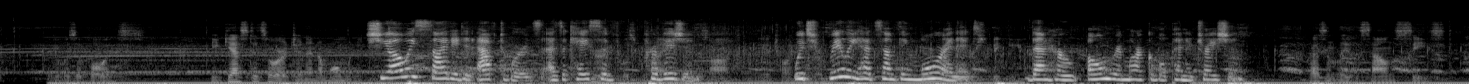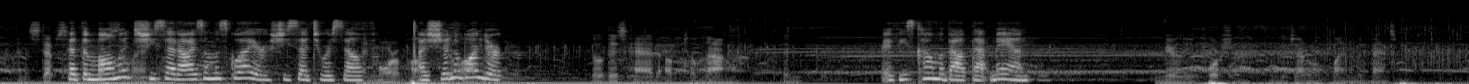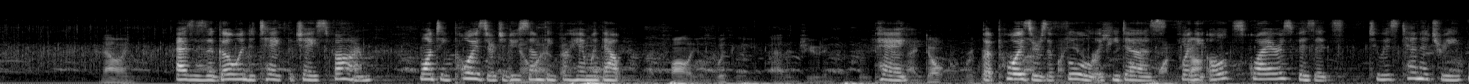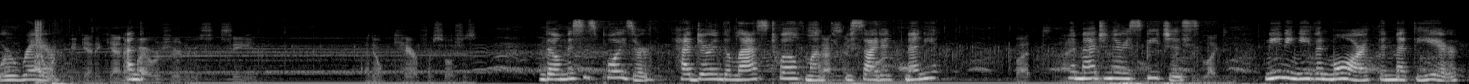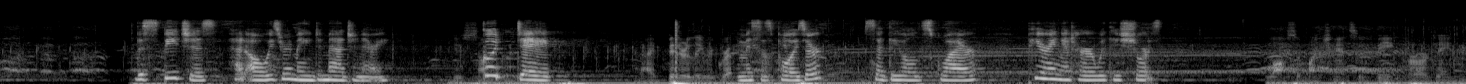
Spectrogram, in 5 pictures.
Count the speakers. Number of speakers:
two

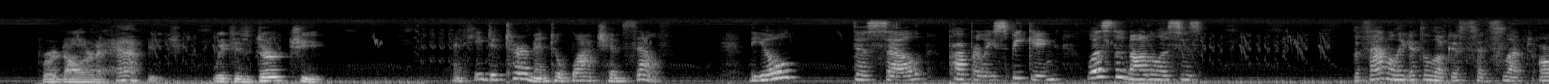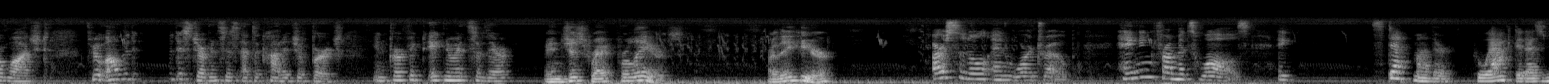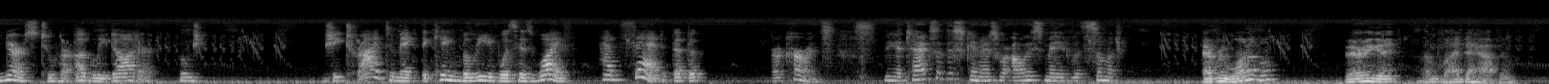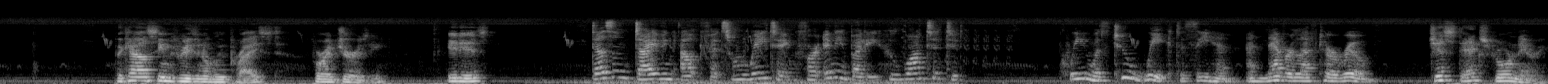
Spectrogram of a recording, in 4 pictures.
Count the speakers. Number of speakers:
four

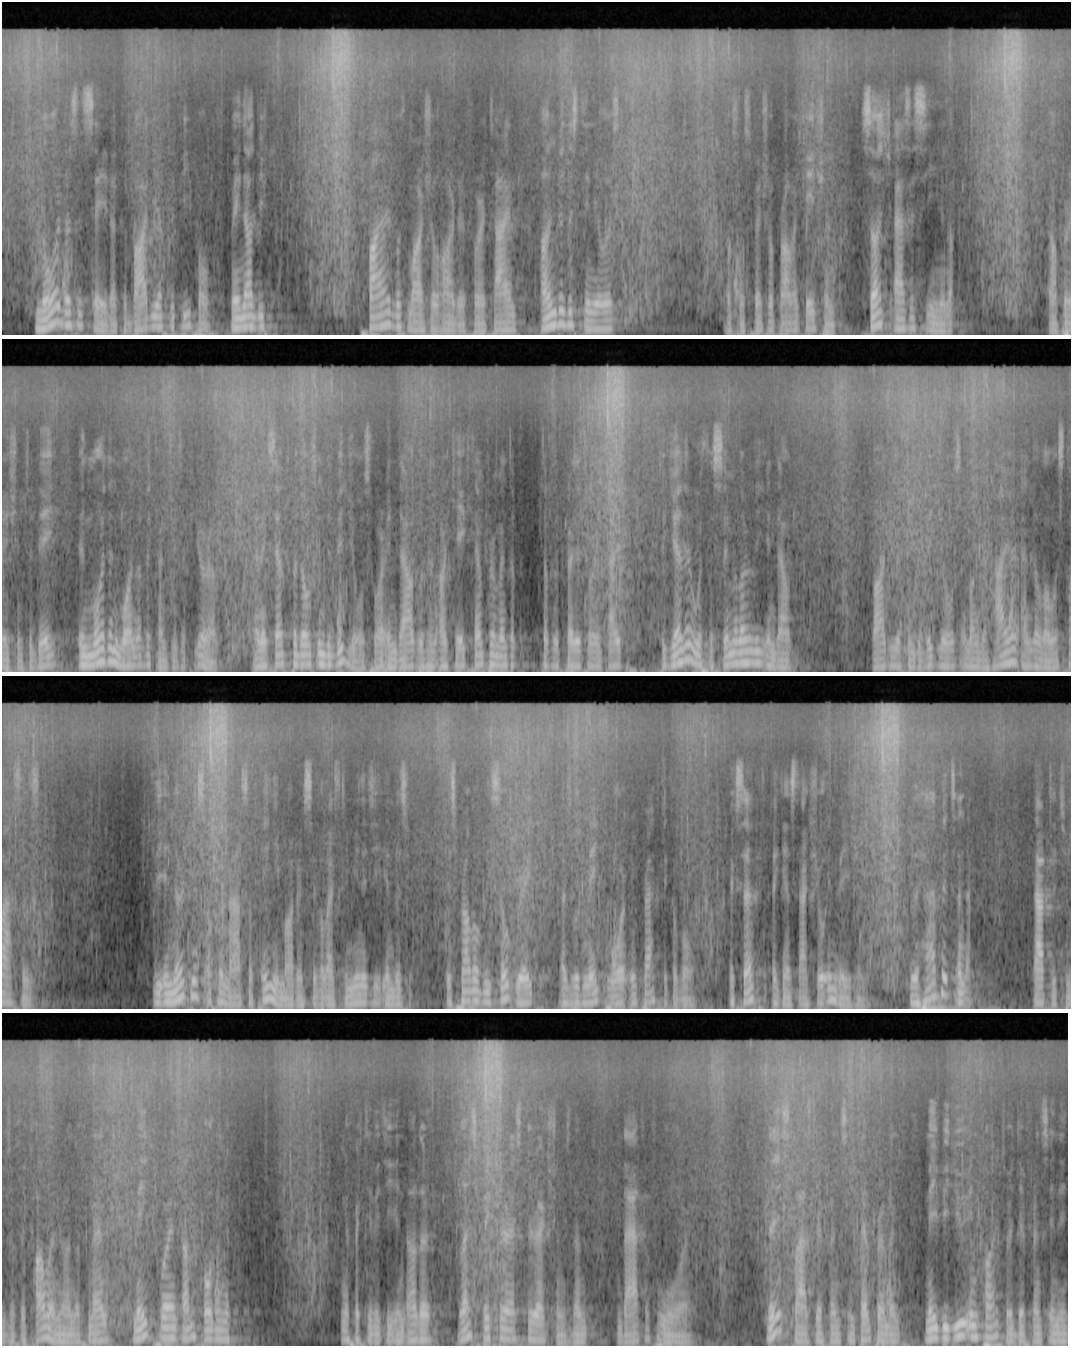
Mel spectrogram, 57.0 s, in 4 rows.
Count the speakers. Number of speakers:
one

